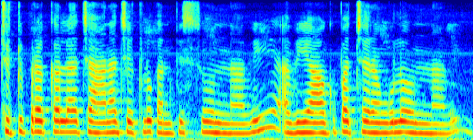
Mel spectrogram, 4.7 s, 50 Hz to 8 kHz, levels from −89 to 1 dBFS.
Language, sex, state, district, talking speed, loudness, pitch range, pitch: Telugu, female, Telangana, Mahabubabad, 115 wpm, -17 LUFS, 210-230 Hz, 220 Hz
